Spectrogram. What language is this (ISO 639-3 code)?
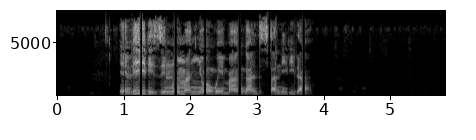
lug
